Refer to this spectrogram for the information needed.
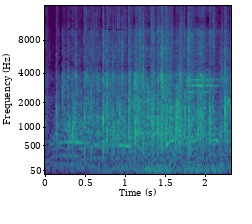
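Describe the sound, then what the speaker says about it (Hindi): Applause from an audience at a public speech, a quick scattered patter of clapping hands that stays moderately close and steady for a couple of seconds, with a voice faintly under it. "शायद तालियां बज जानी चाहिए"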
